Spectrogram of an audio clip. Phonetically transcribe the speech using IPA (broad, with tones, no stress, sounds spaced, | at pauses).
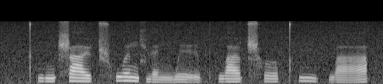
t̪ʰ i˧˥ ŋ ʂ a˥˧ ɪ̯ ʈ͡ʂʰ w ə˥˩ n ɕ ɥ ɛ˩ n n̪ w ḛ˨˩ ɪ̯ pʰ w ä˧˥ ʈ͡ʂʰ ɤ˧˥ t̪ʰ i˥˩ p w ä˧˥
